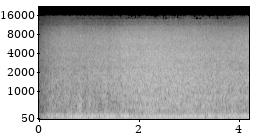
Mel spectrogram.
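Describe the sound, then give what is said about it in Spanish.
Steady wind blows across the microphone over a soft, continuous wash of calm sea, a loud, unbroken rumble with no voices, recorded from the balcony of a cruise ship cabin as the ship sails after leaving its last port of call. “Tengo que decirles que hace algo de viento, pero en realidad el mar está en calma.”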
